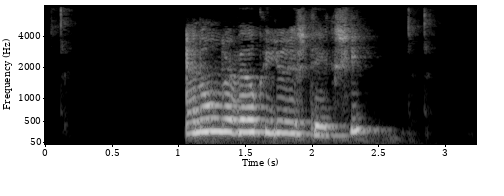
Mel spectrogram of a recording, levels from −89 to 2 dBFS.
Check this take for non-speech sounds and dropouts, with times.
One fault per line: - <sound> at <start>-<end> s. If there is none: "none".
none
